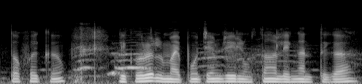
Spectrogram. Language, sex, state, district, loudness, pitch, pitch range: Wancho, male, Arunachal Pradesh, Longding, -16 LUFS, 130 Hz, 125-135 Hz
